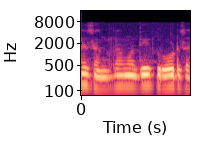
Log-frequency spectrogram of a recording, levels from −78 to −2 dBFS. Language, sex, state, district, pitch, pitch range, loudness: Marathi, male, Maharashtra, Solapur, 130 Hz, 125-135 Hz, -13 LUFS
